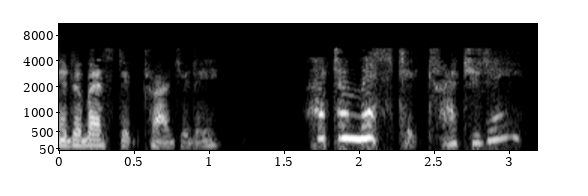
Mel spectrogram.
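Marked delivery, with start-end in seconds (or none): 1.7-3.1 high-pitched indignant question; rising outrage. A narrator's reading. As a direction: echo it back in outraged disbelief. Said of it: "Macbeth's voice rose in outrage".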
